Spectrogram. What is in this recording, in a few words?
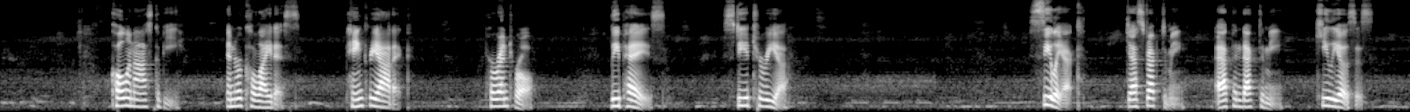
homework pronunciation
